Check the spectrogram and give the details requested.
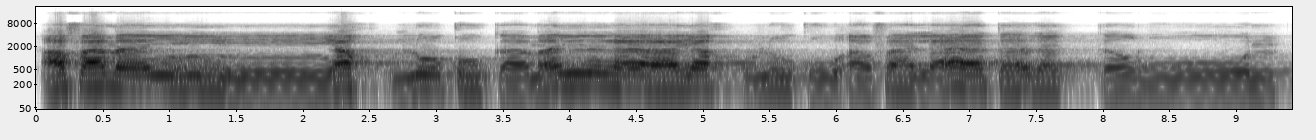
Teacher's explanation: خا حروف مستعلیہ میں سے پر پڑھیں گے، اور قاف حروف مستعلیہ میں سے پر پڑھیں گے، اور اگر یہاں پر وقف کریں گے تو قاف میں قلقلہ بھی ہوگا، کیونکہ قاف حروف قلقلہ میں سے بھی ہے اور وقف کی صورت میں جزم میں بھی آ جائے گا تو قلقلہ ہوگا۔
